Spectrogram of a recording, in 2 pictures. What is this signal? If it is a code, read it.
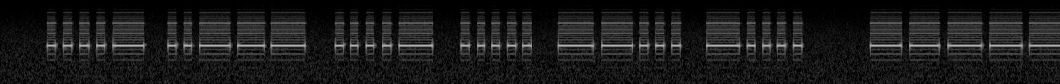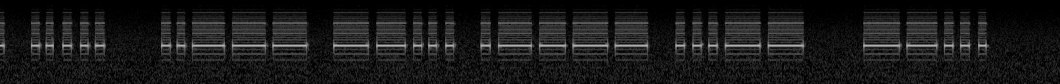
Morse code, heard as a high beeper, hand-sent with a straight key, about 15 wpm, 2350 Hz. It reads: 424576 05 2713 7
